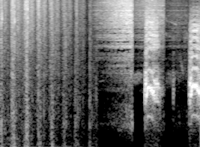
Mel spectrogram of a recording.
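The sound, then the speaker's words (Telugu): A crow caws twice, loud and harsh, near the end. Before the caws comes a run of rapid, rhythmic pulsing. “కాకి కాకి అమ్మా కాకి”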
